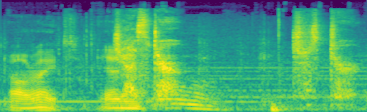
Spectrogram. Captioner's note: whispered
